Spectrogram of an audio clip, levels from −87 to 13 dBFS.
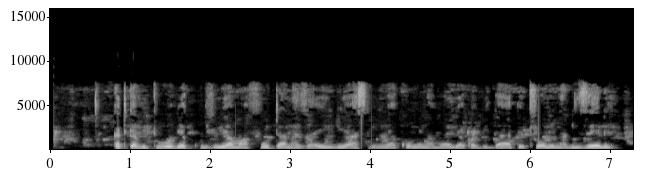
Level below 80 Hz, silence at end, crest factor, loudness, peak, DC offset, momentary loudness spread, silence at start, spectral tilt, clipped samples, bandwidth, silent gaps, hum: -60 dBFS; 0 s; 18 dB; -18 LUFS; 0 dBFS; under 0.1%; 9 LU; 0.05 s; -3.5 dB/octave; under 0.1%; 8 kHz; none; none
